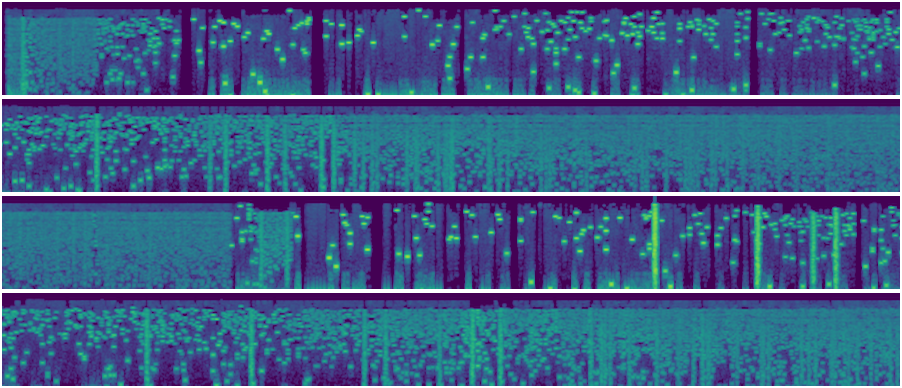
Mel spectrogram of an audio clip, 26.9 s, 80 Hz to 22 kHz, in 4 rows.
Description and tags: Rocket Launcher Interference
Interference caused by a BGM-109 Tomahawk land attack missile launch.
